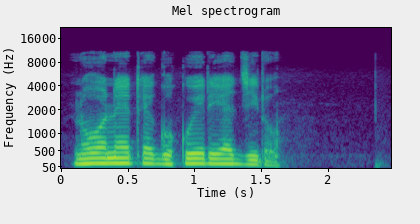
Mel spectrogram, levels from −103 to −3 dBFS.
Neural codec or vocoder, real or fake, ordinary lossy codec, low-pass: none; real; none; 10.8 kHz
